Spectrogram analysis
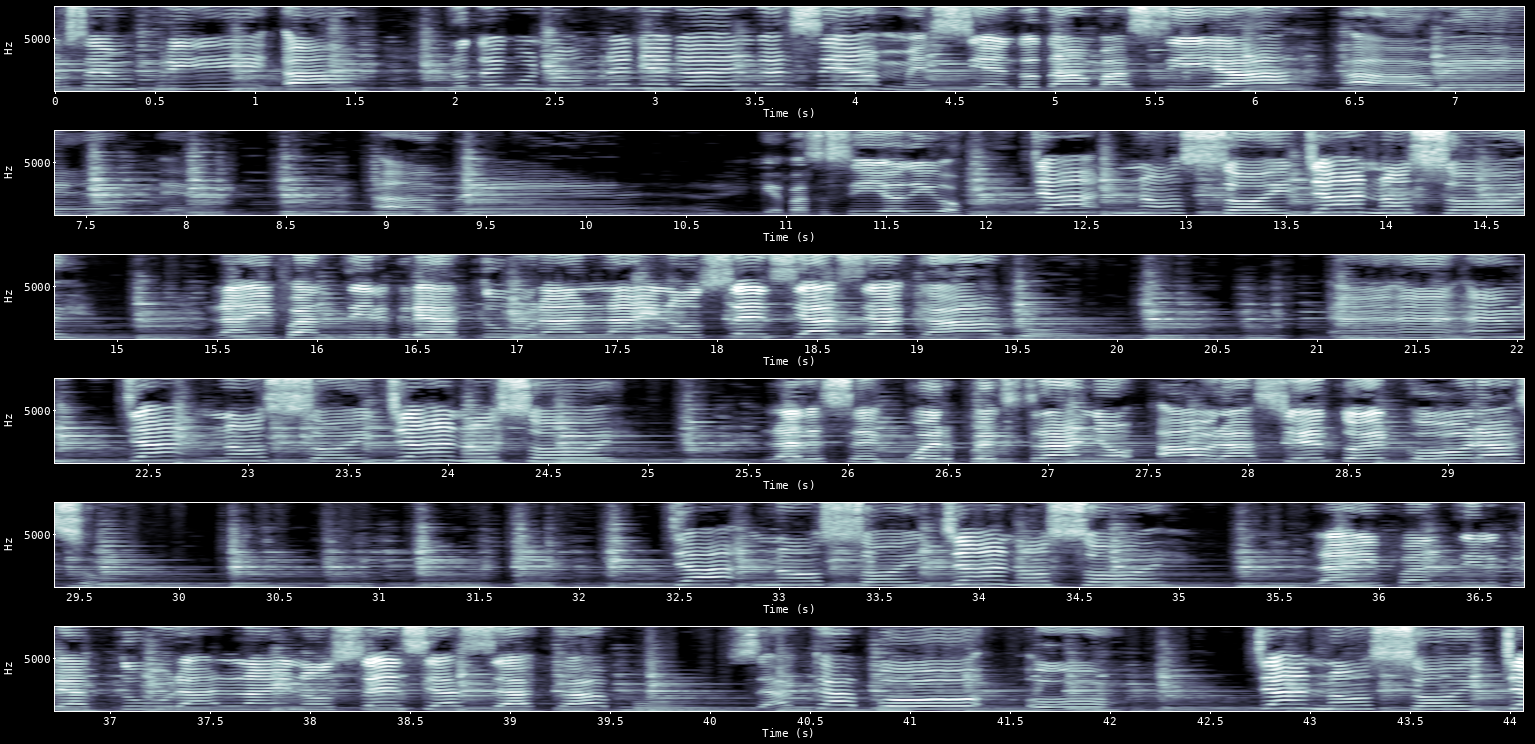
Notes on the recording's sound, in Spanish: hice un trabajo de edición de audio y doblaje a partir del audio de los videos grabados con 2 cámaras distintas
